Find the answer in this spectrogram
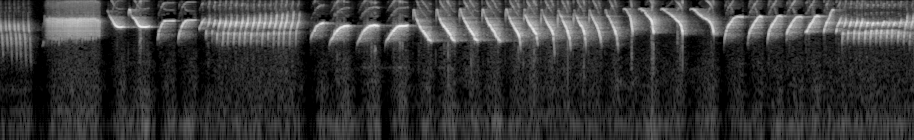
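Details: Canary pouring out a continuous rapid song of sweeping upward and downward chirps and fast trills, repeated several times a second, loud and clear.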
